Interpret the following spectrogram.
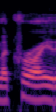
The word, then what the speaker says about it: LaCroix: Somebody asked about my pronunciation of Duncan LaCroix. All right, I prefer saying LaCroix as well. We have a drink here. It rolls off the tongue. We're used to saying it.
